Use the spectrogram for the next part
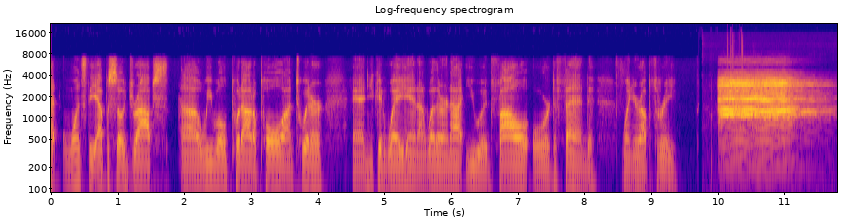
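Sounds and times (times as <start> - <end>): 
speech: 0.0 - 9.4
halftime buzzer at a basketball game: 10.0 - 11.7.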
